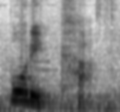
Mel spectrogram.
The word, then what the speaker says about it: পরীক্ষা: এই যে খা, কখ, আমি কিন্তু শুধুমাত্র খ দিনে যে পরীক্ষা না, এটার উচ্চারণটা হবে পরীক্ষা, পরীক্ষা, অর্থাৎ এটা যদি মাঝখানে থাকে বা শেষে থাকে এর উচ্চারণটা হবে কখ।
